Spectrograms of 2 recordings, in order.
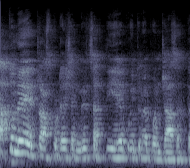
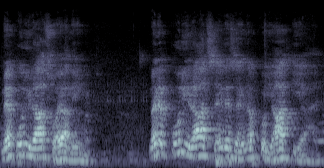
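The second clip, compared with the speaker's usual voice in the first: ordinary talk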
